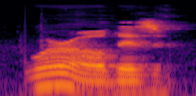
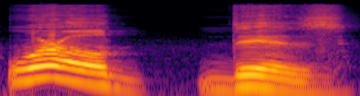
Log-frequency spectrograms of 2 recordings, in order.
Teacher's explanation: Now look here, you see that there's nothing in between here, but I can hear a R, kind of the beginning of the next word has the sound of a D to me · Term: liaisons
